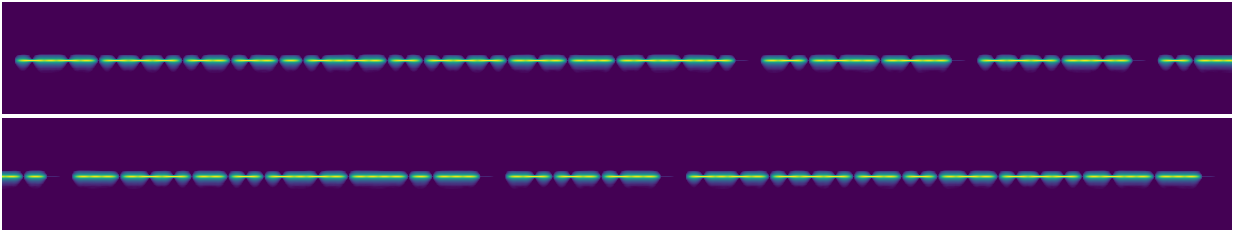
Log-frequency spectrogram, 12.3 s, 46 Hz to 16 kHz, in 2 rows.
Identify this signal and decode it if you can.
Morse code, heard as a keyed tone, about 40 wpm, 750 Hz. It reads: CONNECTORS. ALL OF THE SWITCHES AND CONTROLS
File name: Morse / 40WPM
